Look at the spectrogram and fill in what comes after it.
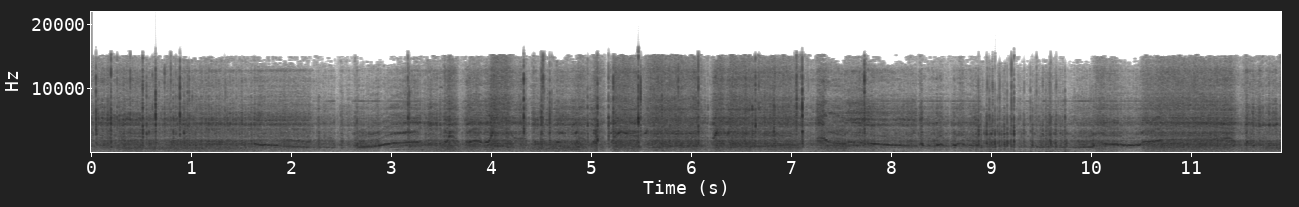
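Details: Brand-new Basher Nitro Circus 4x4 1/10 electric RC truck on 3S 4000mAh battery; harsh grinding with motor whine only when accelerating on the ground, not in reverse or off the ground; gear mesh adjusted without fixing it.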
